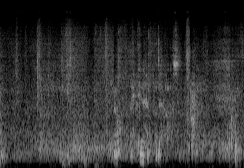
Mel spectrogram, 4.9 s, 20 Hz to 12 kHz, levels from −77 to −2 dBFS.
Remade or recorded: remade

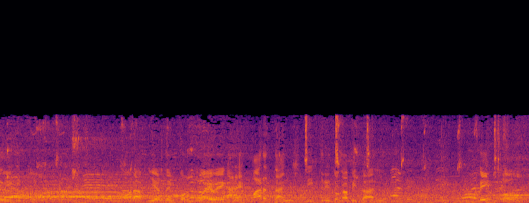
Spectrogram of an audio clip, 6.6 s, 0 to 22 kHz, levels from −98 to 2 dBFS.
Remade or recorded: recorded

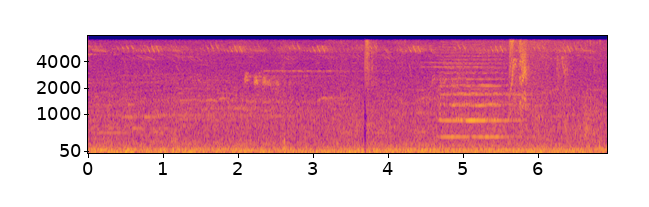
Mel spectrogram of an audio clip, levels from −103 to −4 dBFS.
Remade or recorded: recorded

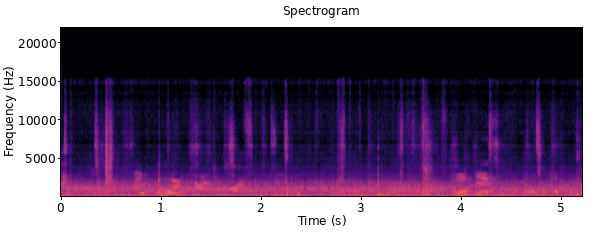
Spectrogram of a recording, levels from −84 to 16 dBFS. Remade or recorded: remade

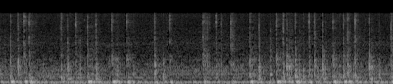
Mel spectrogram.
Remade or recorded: recorded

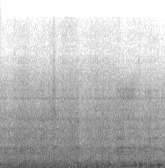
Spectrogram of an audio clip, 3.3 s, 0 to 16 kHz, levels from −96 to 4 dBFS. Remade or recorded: remade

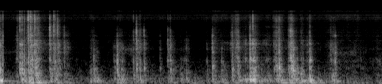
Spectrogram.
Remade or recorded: remade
